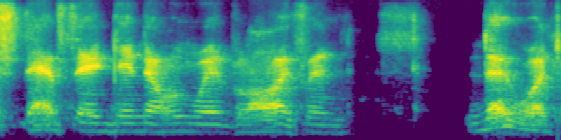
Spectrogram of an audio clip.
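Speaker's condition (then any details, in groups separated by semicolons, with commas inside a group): MND; slower progressing form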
